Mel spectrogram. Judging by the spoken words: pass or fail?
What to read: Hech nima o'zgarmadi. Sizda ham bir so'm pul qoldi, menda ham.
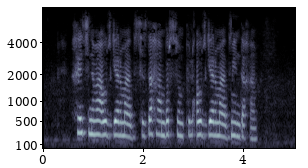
fail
